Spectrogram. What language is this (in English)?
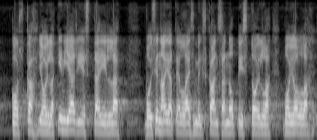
Finnish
